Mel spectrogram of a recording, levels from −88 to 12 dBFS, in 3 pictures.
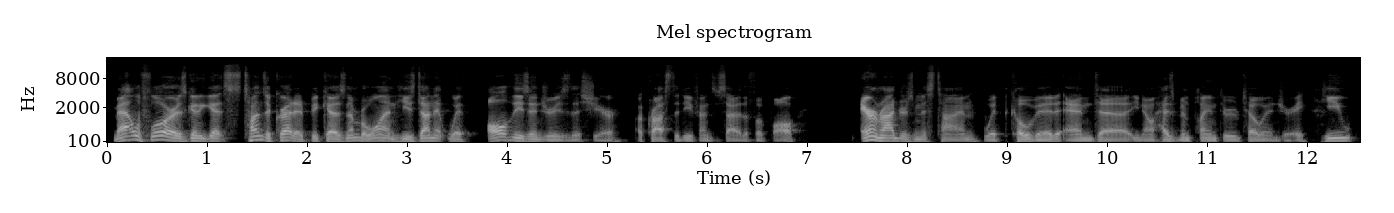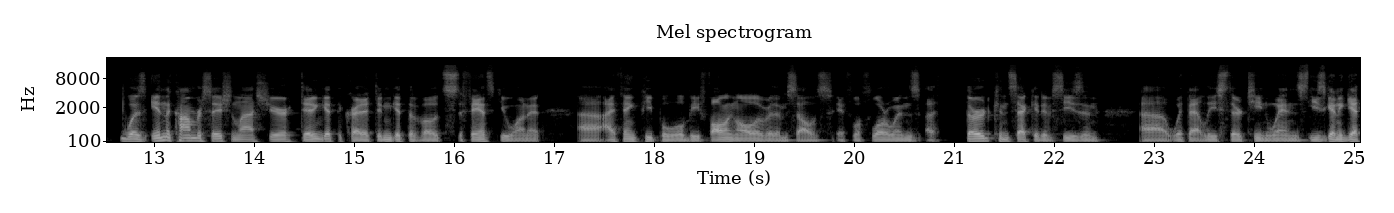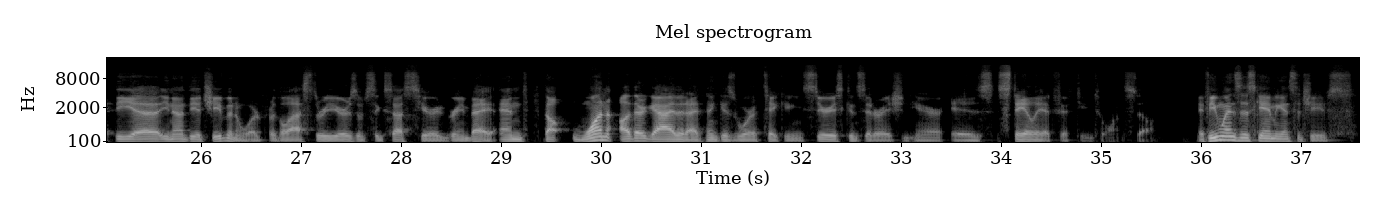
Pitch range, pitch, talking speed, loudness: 80-100 Hz, 85 Hz, 215 wpm, -30 LUFS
